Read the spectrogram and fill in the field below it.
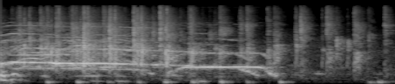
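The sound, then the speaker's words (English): An audience bursts into loud, dense clapping and cheering for a grandfather, with a shrill sustained whistle riding over it, then the applause thins out to a few scattered claps. “Let's clap it up better for Grandpa on that.”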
